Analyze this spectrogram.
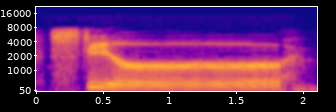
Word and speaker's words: steer: but on the r hold the r sound okay so this is steering stick this this steering stick almost so uh let's take off the I ining okay all I want you to say is steer steer uhhuh good hold it for a little bit longer steer steer there you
